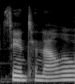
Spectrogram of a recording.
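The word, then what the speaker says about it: Santenello: a favorite YouTube channel Peter Santa anello I believe is how you say it and he has millions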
